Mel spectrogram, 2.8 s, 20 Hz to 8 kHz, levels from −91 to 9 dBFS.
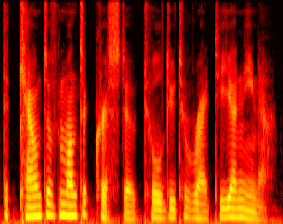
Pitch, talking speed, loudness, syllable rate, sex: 105 Hz, 235 wpm, -21 LUFS, 6.0 syllables/s, male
